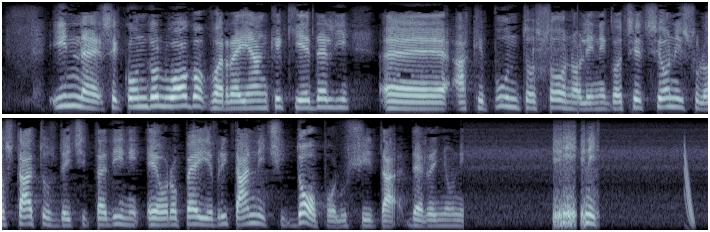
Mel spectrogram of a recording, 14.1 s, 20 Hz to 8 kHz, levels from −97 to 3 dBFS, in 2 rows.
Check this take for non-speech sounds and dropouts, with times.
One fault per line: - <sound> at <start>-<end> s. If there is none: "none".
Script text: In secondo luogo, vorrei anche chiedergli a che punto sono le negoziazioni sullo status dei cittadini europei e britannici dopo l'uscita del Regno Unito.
- laugh at 12.6-13.0 s
- chirp at 13.9-14.0 s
